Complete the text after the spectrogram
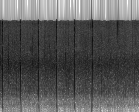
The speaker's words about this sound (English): Let's give all those people a hand. God bless y'all. God bless you.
